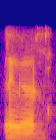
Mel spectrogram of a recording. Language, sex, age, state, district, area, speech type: Bodo, male, 45-60, Assam, Udalguri, urban, conversation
